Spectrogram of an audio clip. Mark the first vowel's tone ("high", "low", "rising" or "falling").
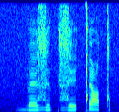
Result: low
